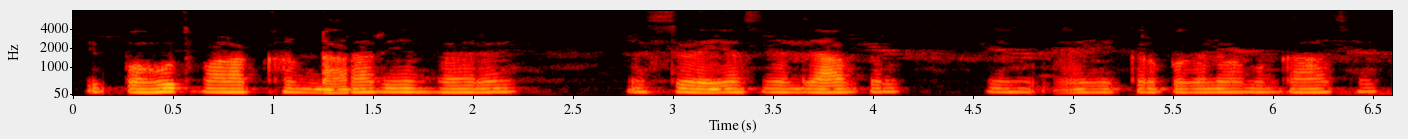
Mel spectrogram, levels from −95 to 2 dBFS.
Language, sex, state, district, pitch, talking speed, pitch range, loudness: Maithili, male, Bihar, Madhepura, 120 Hz, 110 wpm, 120-125 Hz, -39 LUFS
